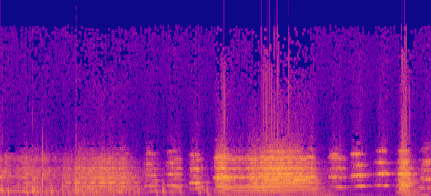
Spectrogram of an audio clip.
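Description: horses galloping away

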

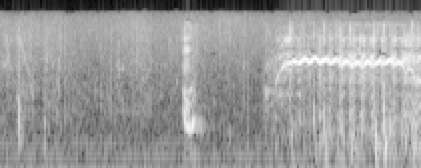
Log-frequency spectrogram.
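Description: horse neighing and whinnying

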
